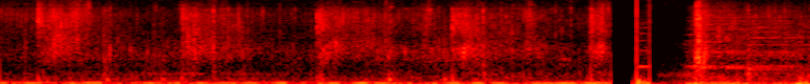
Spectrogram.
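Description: Faint footsteps of someone walking outdoors over a steady low rumble, cutting out briefly about three seconds in.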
